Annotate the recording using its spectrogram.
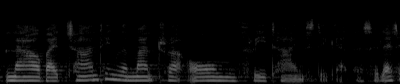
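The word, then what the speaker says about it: Aum: throat with the ah it's actually three four syllables first is the ah arises in the back of the throat then the ooh in the center of the mouth and then at the lips you close the lips and the sound returns and the fourth syllable is the silence behind it so let's just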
